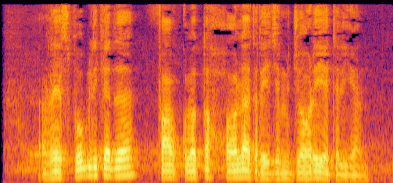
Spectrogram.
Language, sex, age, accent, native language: Uzbek, male, 25-34, Farg'ona, Uzbek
